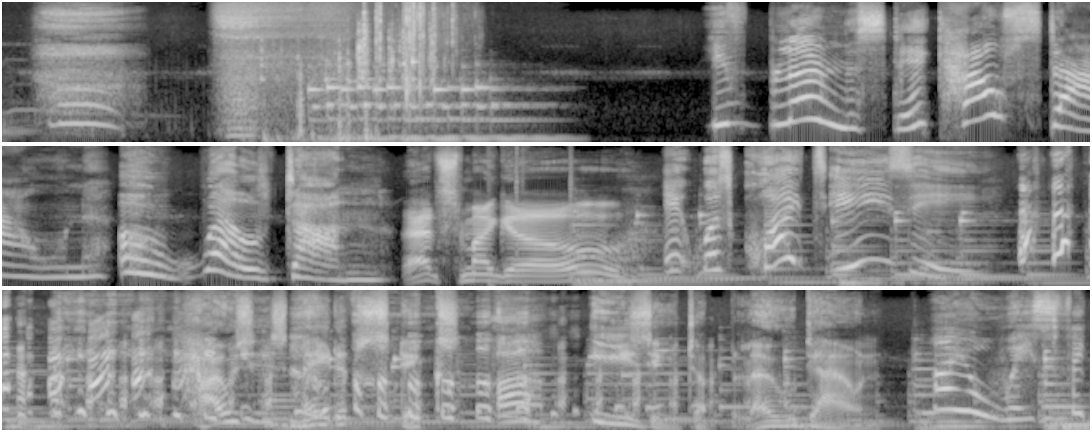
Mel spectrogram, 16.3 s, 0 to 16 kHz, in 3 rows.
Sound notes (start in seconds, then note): 1.0 blowing; 10.4 wolves laughing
